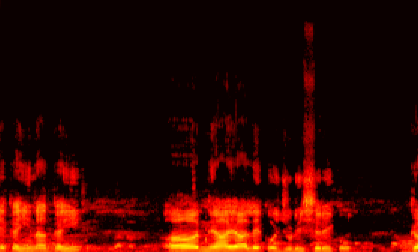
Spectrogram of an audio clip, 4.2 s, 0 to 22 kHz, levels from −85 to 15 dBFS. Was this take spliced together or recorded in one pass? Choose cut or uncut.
uncut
